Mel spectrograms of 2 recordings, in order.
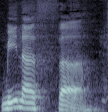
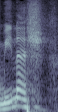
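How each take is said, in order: First: The consonant is a 'th' with tongue tip out. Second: The consonant is a hissing 'sh' sound. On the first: The speaker calls it right. "Huruf tha ni kena keluarkan hujung lidah sikit je" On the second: The speaker calls it wrong. "kamu terbaca minasyamarat"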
